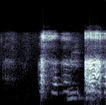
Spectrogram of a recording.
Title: Son fake coughing...lol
